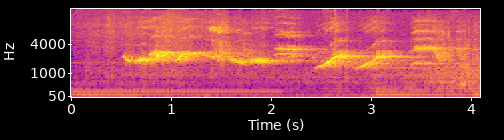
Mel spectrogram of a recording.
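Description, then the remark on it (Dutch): A caged songbird sings two lively phrases of bright, warbling whistles and rising chirps, clear, over a faint low hum, with no one talking. “maar er is één, één die zit in een kooitje of zo, Eén is een zangvogel ergens spinnen.”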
